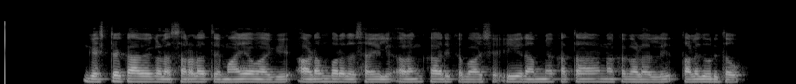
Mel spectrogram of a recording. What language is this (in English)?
Kannada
